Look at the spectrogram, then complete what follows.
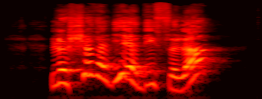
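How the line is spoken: Delighted exclamation. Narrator (French): s'écria l'hôtesse en rougissant de plaisir

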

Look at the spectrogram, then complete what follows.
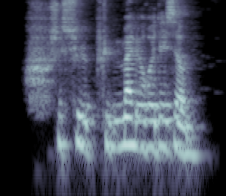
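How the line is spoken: Murmured. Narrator (French): murmura le marin

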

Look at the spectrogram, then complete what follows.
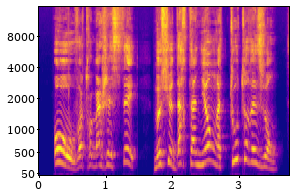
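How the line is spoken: Cry from the door. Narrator (French): s'écria la porte

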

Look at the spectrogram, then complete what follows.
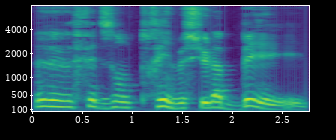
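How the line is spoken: Triumphant voice. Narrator (French): dit la marquise d'une voix triomphante

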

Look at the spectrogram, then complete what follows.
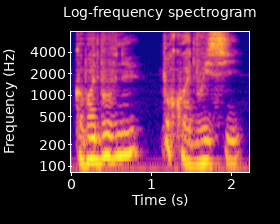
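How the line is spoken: Impassioned female repetition. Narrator (French): répéta-t-elle d'un ton exalté

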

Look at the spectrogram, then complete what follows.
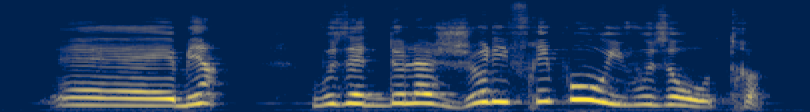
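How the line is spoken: Shouted. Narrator (French): cria

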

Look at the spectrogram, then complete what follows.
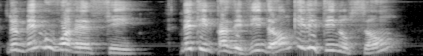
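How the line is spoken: Exclaiming. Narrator (French): s'écria-t-elle

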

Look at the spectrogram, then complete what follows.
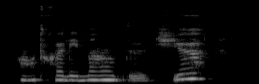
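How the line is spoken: Murmured. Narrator (French): murmura-t-elle

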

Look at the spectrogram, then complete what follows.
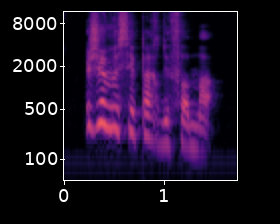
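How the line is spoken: Resolute uncle. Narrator (French): répondit mon oncle d'un ton résolu

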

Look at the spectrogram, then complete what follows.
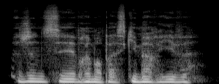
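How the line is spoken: Weak murmur. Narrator (French): murmurait-elle d'une voix affaiblie

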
